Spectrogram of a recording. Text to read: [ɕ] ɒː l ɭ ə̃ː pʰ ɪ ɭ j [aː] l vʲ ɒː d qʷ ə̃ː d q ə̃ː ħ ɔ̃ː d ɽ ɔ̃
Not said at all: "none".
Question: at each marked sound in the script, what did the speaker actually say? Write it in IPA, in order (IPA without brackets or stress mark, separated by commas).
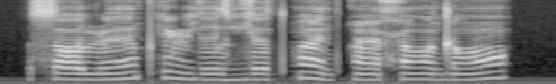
s, əː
